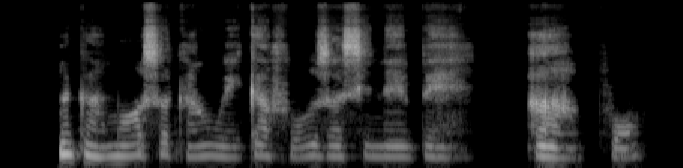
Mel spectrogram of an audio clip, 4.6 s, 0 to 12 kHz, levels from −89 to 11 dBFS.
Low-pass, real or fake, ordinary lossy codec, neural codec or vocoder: 10.8 kHz; real; none; none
